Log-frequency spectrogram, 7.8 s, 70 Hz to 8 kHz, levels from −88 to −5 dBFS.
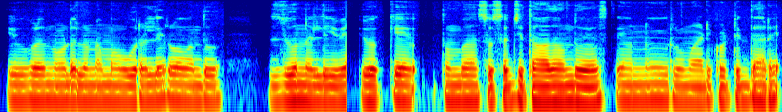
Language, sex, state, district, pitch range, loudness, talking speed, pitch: Kannada, male, Karnataka, Raichur, 105-110 Hz, -17 LUFS, 125 wpm, 110 Hz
